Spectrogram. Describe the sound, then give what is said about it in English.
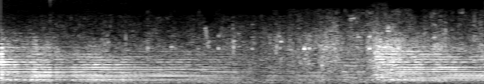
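Church bells ring out from the bell tower of the Romanesque cathedral in Cremona, Italy, their overlapping tones blending into a steady, resonant wash that sustains loudly throughout, with no voices present. “Cremona is famous for its Romanesque cathedral, Italy's highest bell tower, and its ancient violins.”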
